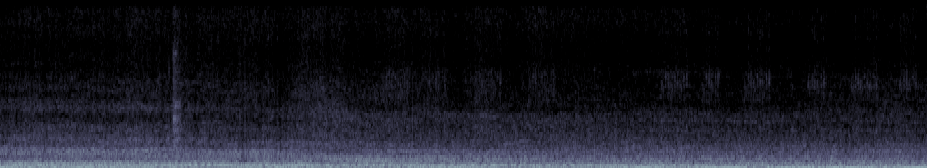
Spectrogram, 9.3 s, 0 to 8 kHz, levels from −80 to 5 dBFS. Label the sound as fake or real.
real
